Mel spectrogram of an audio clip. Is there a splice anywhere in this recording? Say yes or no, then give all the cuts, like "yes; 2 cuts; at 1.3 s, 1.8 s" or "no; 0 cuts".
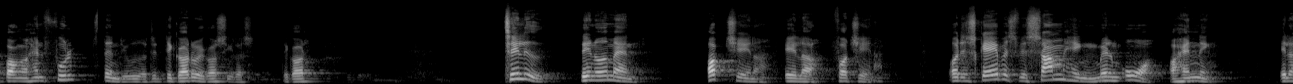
no; 0 cuts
